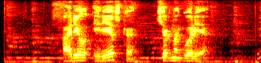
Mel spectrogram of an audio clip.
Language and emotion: Russian, neutral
